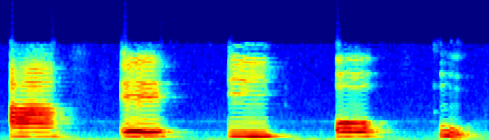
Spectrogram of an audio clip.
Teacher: nenhum órgão da boca interrompeu a passagem do ar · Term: vogais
